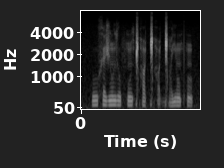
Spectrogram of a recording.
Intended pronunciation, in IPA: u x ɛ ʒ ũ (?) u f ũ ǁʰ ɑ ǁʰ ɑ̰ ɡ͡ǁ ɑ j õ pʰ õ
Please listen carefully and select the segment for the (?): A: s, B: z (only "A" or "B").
B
